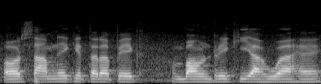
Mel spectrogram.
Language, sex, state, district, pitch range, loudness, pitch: Hindi, male, Bihar, Kaimur, 125-130 Hz, -17 LUFS, 130 Hz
